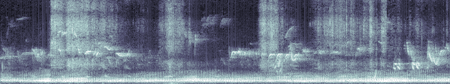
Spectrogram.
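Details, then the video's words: Many frogs calling at a pond in spring on a farmstead in Estonia, their overlapping croaks merging into a thick unbroken chorus, with scattered bird chirps and short whistles above. "пение птиц и лягушек"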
